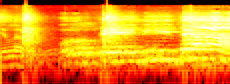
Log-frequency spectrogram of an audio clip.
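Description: A man singing a Greek laïko song live. The voice breaks off briefly just after the start, then comes back from about a second in and rises into a long held note near the end.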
